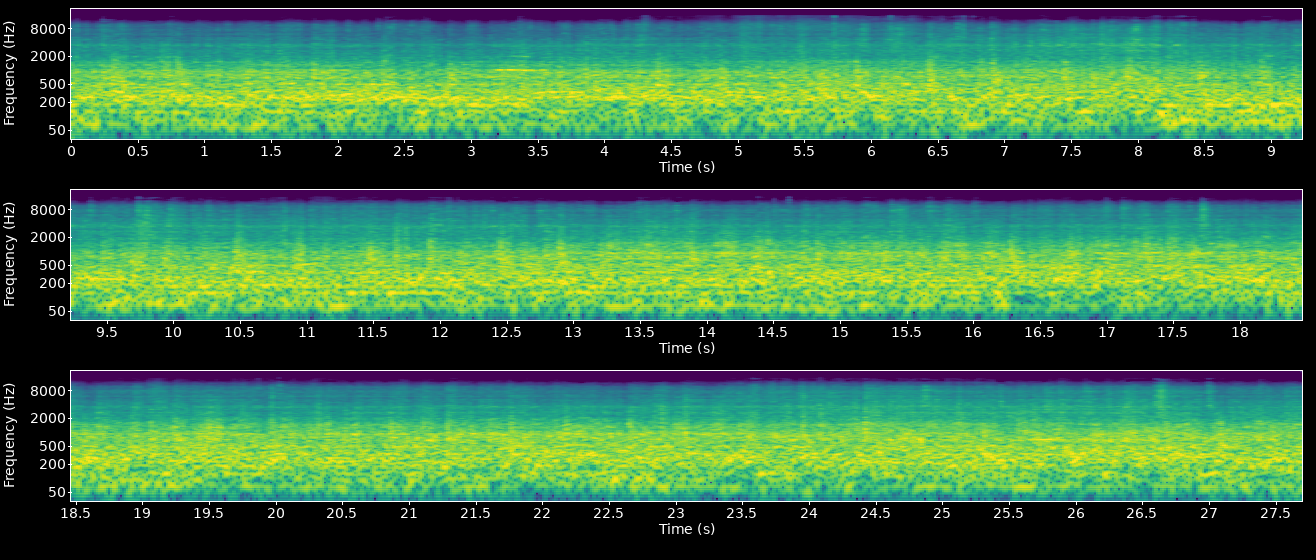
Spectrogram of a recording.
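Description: Narrow-gauge railway train running along the track, a steady rumble and rattle of carriage wheels on the rails heard from aboard.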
